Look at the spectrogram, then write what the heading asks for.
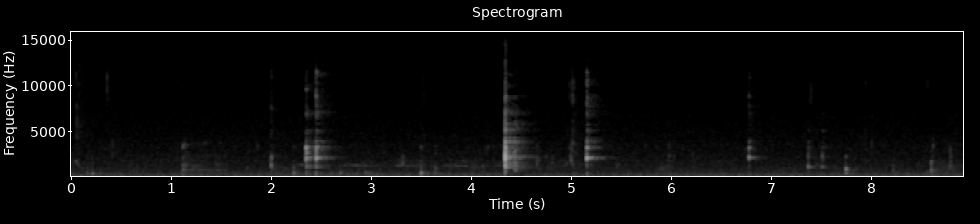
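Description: Metal fork clinking and scraping against a plate while twirling noodles: a few scattered sharp clinks, the loudest about four seconds in.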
